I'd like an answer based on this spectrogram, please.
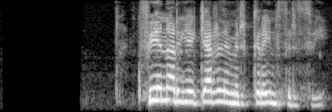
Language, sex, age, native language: Icelandic, female, 12, Icelandic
